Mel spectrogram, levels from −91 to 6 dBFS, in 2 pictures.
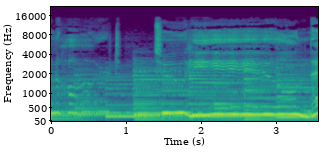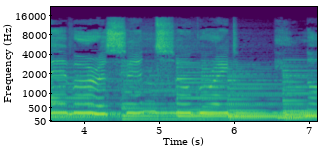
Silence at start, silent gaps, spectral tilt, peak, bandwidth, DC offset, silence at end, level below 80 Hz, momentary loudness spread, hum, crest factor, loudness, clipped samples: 0 s; none; -4 dB/octave; -2 dBFS; 15.5 kHz; under 0.1%; 0 s; -52 dBFS; 8 LU; none; 12 dB; -13 LUFS; under 0.1%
